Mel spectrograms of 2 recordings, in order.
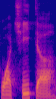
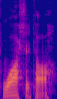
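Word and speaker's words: Ouachita: Lake Wachita, but then I found out from Oh, people that live there, it's Washita.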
